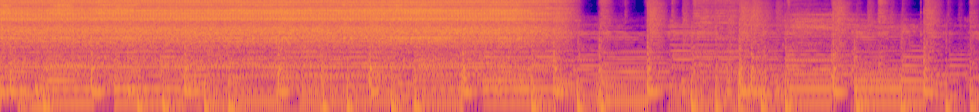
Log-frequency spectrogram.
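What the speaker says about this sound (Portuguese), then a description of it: "Vou passar esse cantinho aqui do lado direito no esmeril" A bench grinder sharpens a drill bit in a homemade bit-sharpening jig, giving a loud continuous whining grind that turns choppy and uneven partway through as the bit is worked against the wheel.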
